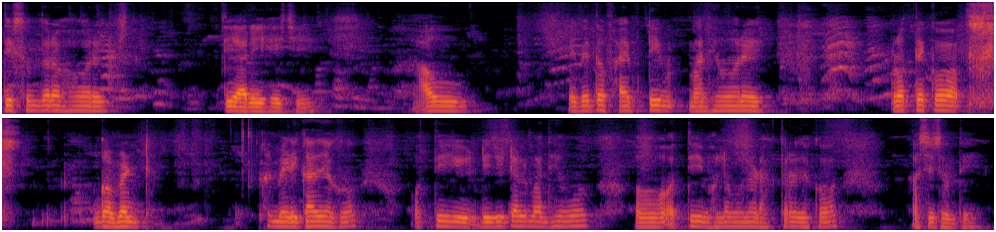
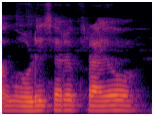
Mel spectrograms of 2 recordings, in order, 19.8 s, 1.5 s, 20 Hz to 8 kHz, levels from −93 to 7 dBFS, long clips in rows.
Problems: none marked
